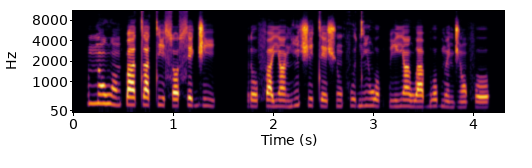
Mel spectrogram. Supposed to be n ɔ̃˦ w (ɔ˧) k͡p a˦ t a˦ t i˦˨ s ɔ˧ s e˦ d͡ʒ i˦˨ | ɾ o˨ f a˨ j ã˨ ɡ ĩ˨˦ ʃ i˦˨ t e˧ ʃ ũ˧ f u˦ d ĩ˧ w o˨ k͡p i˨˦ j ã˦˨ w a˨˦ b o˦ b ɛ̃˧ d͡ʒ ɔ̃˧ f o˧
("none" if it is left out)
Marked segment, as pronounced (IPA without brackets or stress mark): ɔ̃˧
